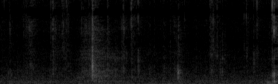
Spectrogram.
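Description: Faint rustling and a few soft clicks of stiff ivy weavers and spokes being bent and pulled through by hand while weaving a basket rim.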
